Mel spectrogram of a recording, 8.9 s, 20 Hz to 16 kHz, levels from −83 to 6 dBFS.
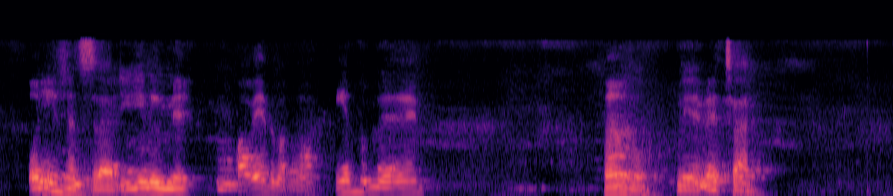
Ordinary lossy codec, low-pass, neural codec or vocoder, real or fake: none; 7.2 kHz; codec, 16 kHz, 1 kbps, X-Codec, HuBERT features, trained on balanced general audio; fake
